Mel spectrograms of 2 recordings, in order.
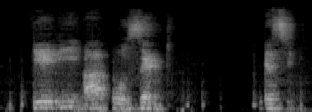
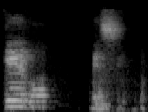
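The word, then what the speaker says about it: Caro's acid: Keroz acid. Z is silent, so the name is Kero acid.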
